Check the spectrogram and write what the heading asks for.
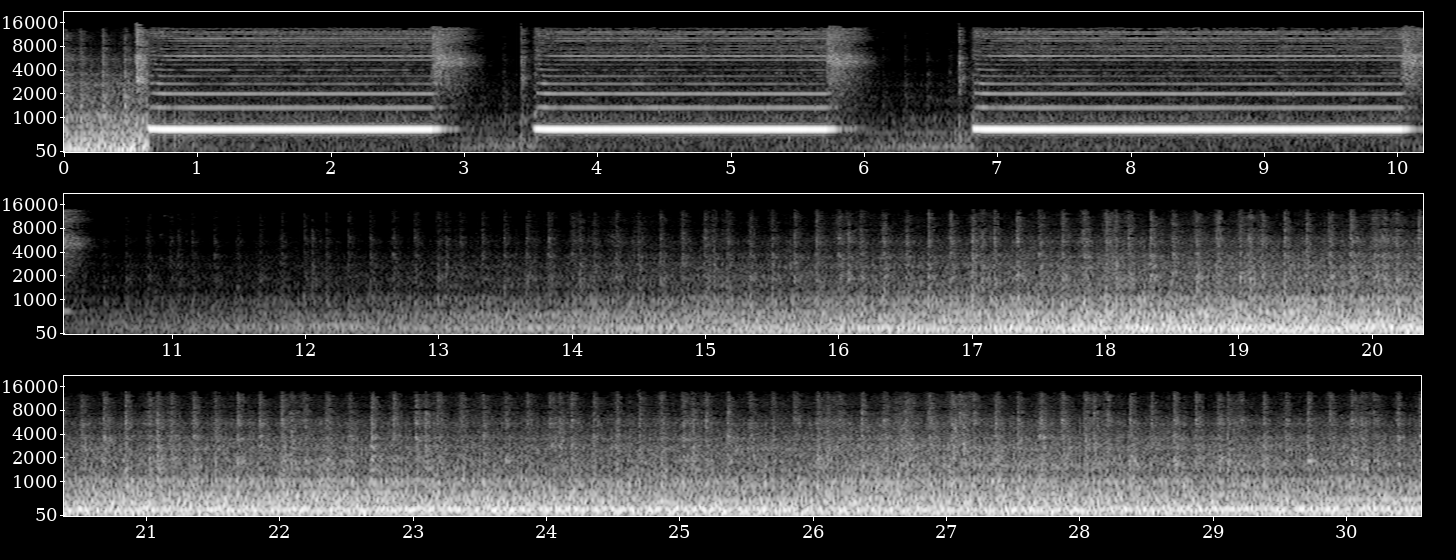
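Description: Diesel train's horn sounded in three long blasts on a single note, the third the longest, as the train crew's salute. Then the train's running noise rises and settles into a steady drone as it picks up speed.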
